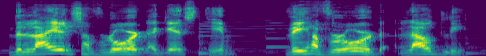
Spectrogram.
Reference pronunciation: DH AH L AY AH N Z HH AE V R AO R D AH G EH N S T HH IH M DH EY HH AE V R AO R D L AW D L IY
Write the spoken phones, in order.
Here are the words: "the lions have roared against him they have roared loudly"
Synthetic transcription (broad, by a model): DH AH L AY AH N S HH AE V R AO R D AH G EH N S T HH IH M DH EY HH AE V R AO R D L AW D L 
